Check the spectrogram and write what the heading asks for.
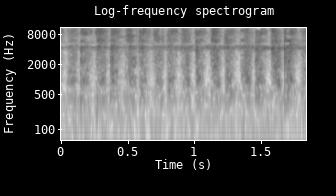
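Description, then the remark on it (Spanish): A pencil rubbing back and forth across a sheet of paper to reveal text pressed in by a pen, in quick, steady strokes, a soft dry scratching rasp repeating about five times a second, with no voices. “Lo saco y empiezo a, rayar la, hoja.”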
